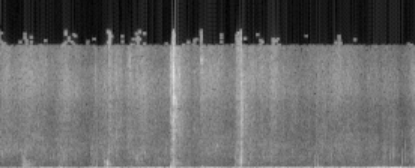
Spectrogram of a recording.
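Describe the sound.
Footsteps walking into the Kreuzigungshof courtyard, at the site of a former hospital beside the Heilige-Geist-Kirche, sound as a few irregular scuffs and taps over a steady outdoor background rumble.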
